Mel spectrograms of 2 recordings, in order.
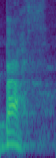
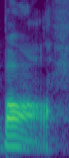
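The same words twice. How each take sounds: First: Bath is said in a Yorkshire accent. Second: Bath is said in a southern accent.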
